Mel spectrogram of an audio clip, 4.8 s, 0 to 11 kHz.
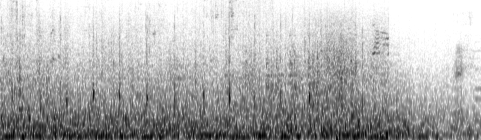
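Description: Horse hooves clip-clop at a steady walking pace in Red Dead Redemption 2. The beats are close and evenly spaced, set against dense, loud game ambience.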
